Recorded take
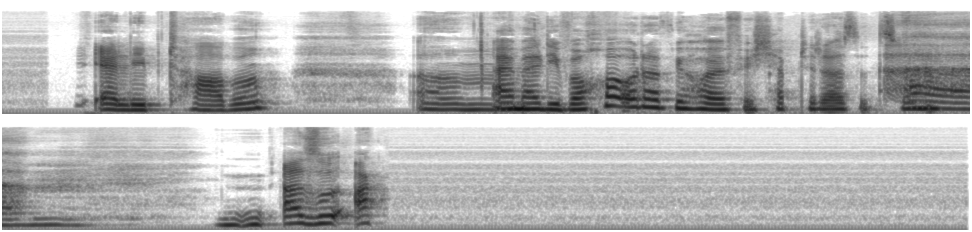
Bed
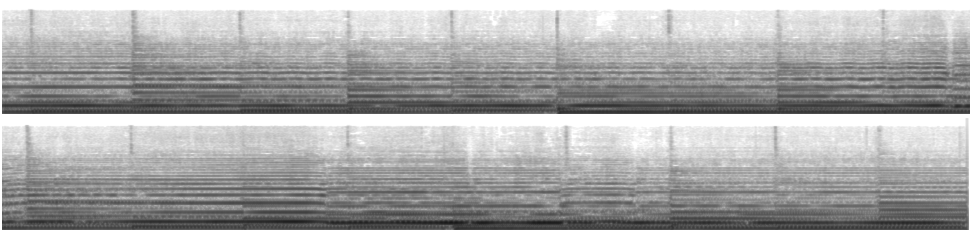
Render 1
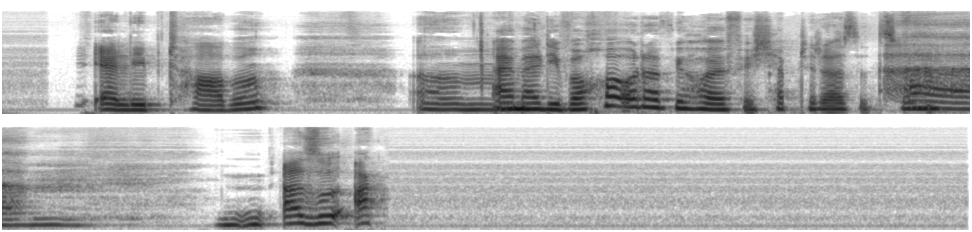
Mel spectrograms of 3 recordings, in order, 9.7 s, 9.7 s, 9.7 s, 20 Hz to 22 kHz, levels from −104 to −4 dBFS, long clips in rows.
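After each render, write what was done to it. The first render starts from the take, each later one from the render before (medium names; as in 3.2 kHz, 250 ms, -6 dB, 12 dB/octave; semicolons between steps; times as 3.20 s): de-hum 60 Hz, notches 2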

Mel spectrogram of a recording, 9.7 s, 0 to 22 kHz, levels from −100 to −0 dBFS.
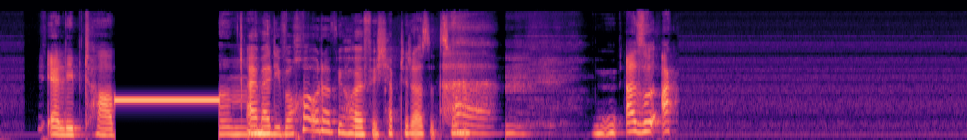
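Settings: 1.14–2.19 s: bleep 1.17 kHz -15.5 dBFS; 2.69–3.55 s: compression 10:1, threshold -19 dBFS; 4.47–5.05 s: fade out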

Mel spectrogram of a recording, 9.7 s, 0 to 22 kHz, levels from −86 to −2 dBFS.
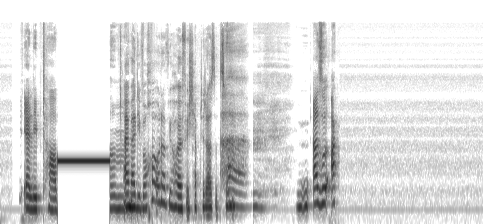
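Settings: treble shelf 8.7 kHz +10 dB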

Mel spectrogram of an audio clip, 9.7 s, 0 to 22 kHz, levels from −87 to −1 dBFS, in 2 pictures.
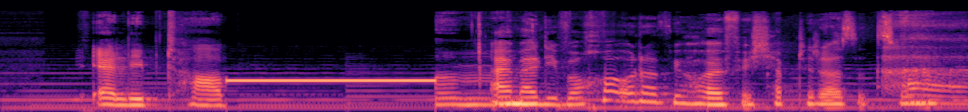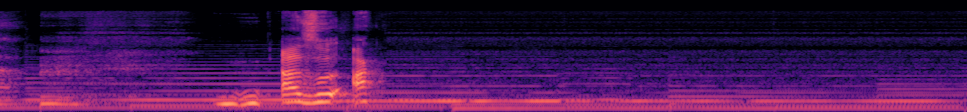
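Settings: add bed -15 dB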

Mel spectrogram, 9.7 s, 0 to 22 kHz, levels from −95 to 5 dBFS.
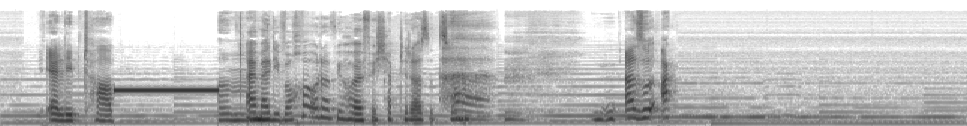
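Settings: trim -1 dB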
